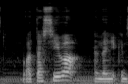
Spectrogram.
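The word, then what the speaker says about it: 私: i and you write it like this it's pronounced as watashi and i think everyone knows what it means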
